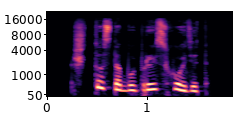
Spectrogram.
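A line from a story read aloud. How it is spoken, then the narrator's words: Whisper in ear. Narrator (Russian): шепнула, коснувшись губами уха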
